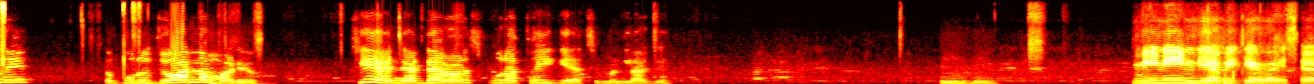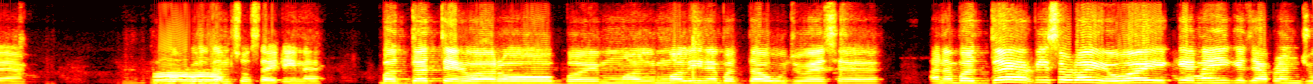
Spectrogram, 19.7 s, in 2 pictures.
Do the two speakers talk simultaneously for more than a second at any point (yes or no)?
no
